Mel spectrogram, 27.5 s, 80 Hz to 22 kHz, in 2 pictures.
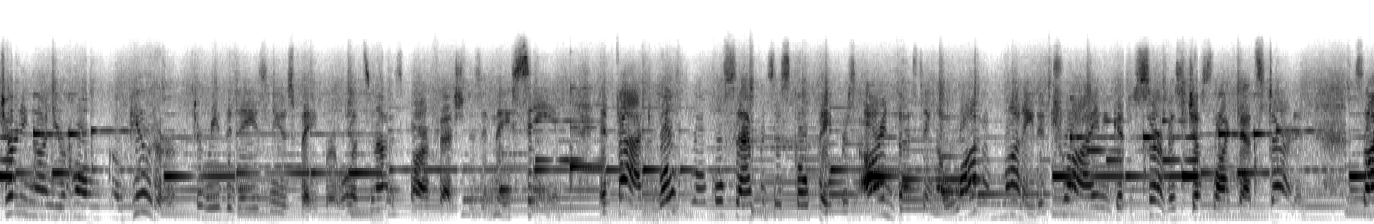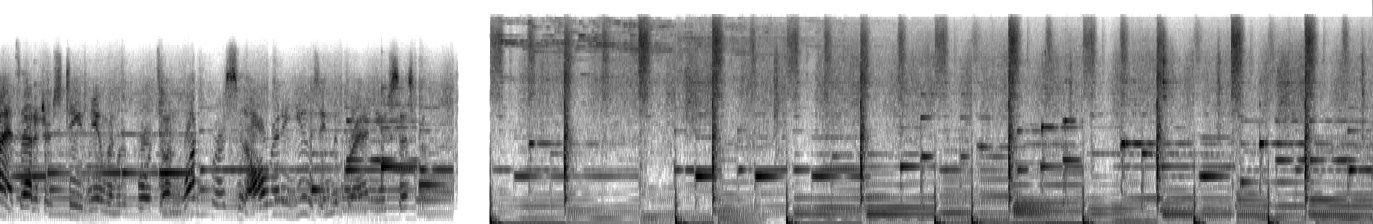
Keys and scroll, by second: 24.4 f.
